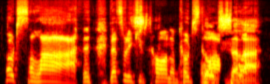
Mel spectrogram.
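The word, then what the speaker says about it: Saleh: well you can say Salo but the way that bich says it he extends the a like almost like it's a salad or something you know Salah he kep saying coach Salah that's what he keeps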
